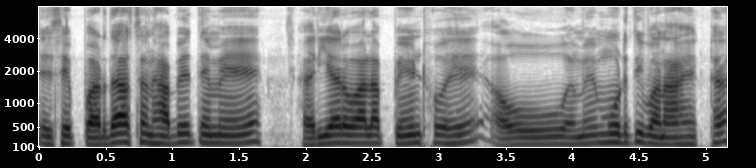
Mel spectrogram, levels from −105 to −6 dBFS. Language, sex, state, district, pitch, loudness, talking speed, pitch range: Chhattisgarhi, male, Chhattisgarh, Rajnandgaon, 165 Hz, -19 LUFS, 220 wpm, 150-180 Hz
